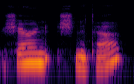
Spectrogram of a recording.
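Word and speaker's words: Scherenschnitte: And then this is paper cutting, or Sharon Schnitta, I believe is how you pronounce it. That's how they pronounce it around here.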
